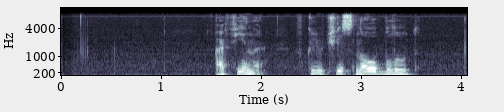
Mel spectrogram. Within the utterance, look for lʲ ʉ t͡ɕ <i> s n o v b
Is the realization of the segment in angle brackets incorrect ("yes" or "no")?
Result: no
